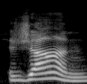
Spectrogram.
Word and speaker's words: Jean: Do you pronounce it Jean? I mean, it's the French spelling, which is Jean. Jean, yes, Jean.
